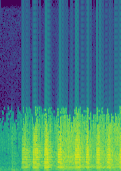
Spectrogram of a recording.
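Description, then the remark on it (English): Several car horns honk repeatedly in busy street traffic on the broad Copacabana Boulevard outside an apartment building, overlapping blasts pulsing roughly every half second, fairly loud, with no voices. “So I stood outside the apartment building, with the sleek cars streaking this way and that on the broad Copacabana Boulevard.”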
